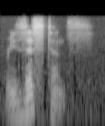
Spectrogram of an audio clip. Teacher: stress on the second syllable resistance · How many syllables in resistance? 3. Stress on the second syllable.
